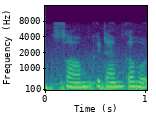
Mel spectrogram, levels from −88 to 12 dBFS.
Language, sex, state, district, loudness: Hindi, female, Uttar Pradesh, Muzaffarnagar, -11 LUFS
